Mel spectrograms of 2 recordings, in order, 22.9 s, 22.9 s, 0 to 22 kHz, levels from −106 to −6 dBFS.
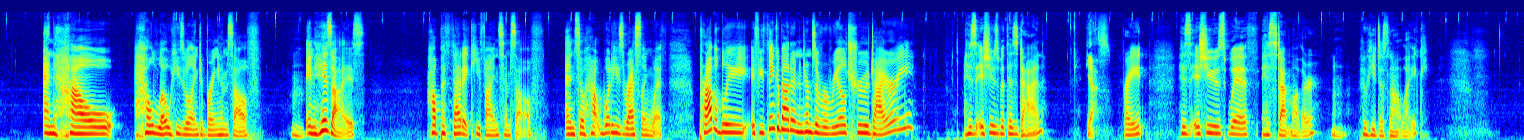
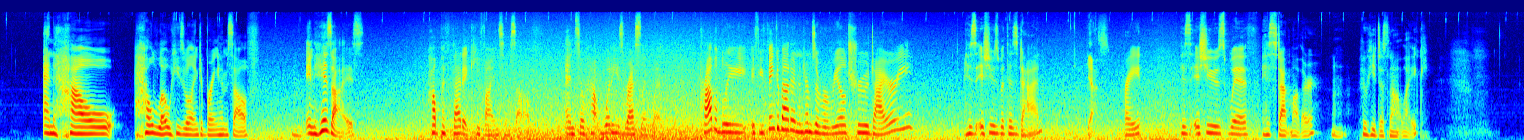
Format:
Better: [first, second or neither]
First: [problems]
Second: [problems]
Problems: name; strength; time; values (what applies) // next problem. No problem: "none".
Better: first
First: none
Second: wind noise on the microphone; occasional gusts; from 3.5 to 19 s; 15 dB below the speech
